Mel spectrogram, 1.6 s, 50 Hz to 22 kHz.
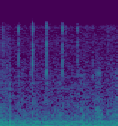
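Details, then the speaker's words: Pixel 7a phone camera moved by hand gives light crisp ticks about five a second, normal optical image stabilization rattle, not a fault. "when you hear that noise that ticking noise it means that you have Optical image stabilization and it is great the louder it is the better will be"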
